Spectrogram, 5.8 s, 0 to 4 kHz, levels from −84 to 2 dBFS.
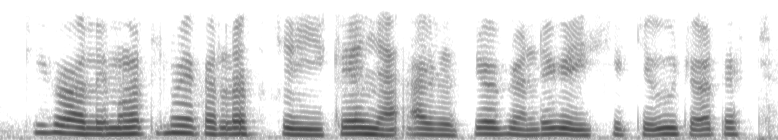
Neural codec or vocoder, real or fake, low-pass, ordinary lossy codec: vocoder, 44.1 kHz, 128 mel bands, Pupu-Vocoder; fake; 3.6 kHz; none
